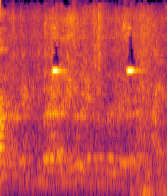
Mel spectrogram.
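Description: Microwave oven keypad beeping as the cook time is keyed in: two short, high beeps about a second apart.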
